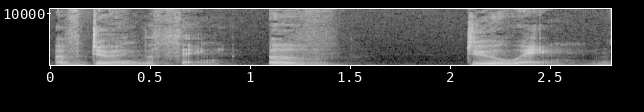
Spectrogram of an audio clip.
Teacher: Doing is somewhat stressed, of is reduced, of doing the thing. Stick the tongue out for the TH and connect those 2 words together.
